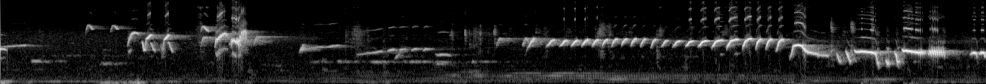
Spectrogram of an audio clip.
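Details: Morning song of a white-rumped shama, used to stimulate other shamas into singing: a few clear slurred whistles, then a long fast rattling trill of repeated notes, ending in descending chattering phrases.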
